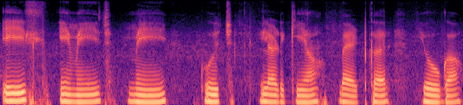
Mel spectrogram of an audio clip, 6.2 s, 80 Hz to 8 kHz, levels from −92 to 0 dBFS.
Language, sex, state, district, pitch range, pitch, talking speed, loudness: Hindi, female, Rajasthan, Jaipur, 140-155 Hz, 145 Hz, 75 wpm, -15 LUFS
